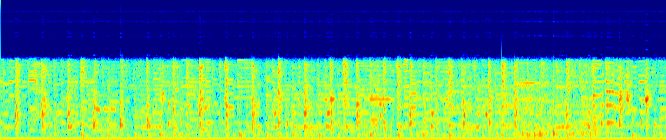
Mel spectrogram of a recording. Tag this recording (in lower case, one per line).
music
bluegrass
country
